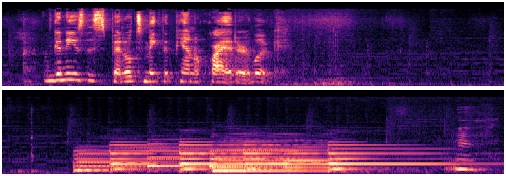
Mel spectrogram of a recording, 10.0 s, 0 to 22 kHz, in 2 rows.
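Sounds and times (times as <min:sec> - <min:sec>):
faint music: 0:00.0 - 0:10.0.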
